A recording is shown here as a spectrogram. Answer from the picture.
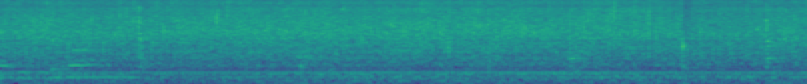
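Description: Beef stir-frying in hot oil, a steady sizzle.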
